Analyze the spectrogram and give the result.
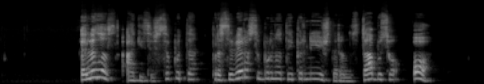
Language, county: Lithuanian, Klaipėda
